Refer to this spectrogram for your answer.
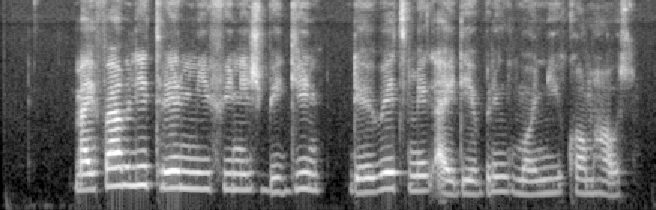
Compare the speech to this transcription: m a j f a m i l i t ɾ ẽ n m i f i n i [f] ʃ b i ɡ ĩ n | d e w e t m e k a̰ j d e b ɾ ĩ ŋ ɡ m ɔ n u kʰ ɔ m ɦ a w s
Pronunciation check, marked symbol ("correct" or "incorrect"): incorrect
